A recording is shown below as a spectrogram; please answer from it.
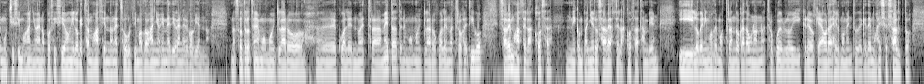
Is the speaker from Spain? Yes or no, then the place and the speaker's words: yes; Ubrique, Andalusia, Spain; a mí me gusta insistir siempre en mi pueblo, en Ubrique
